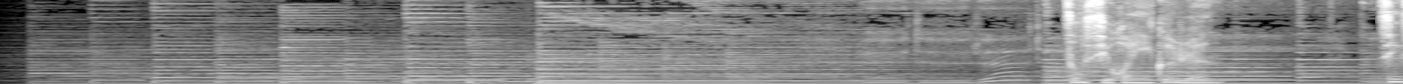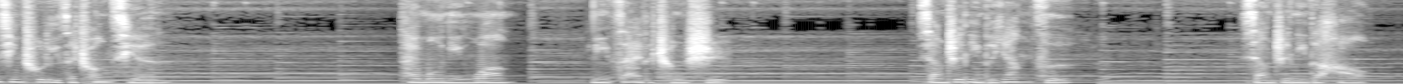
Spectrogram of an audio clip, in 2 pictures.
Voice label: 女 旁白 微电影女声旁白; 国语女声配音; 多风格录音

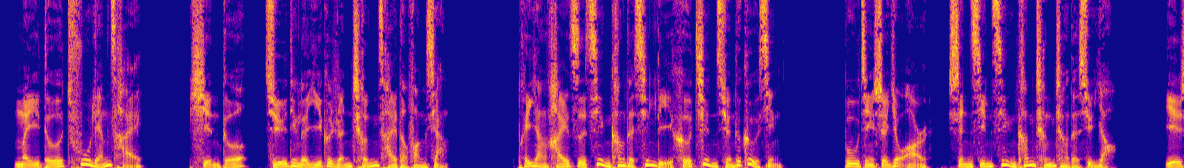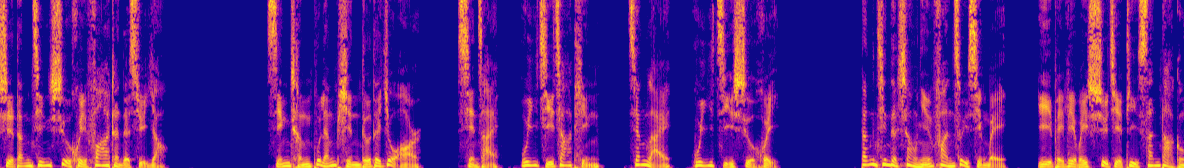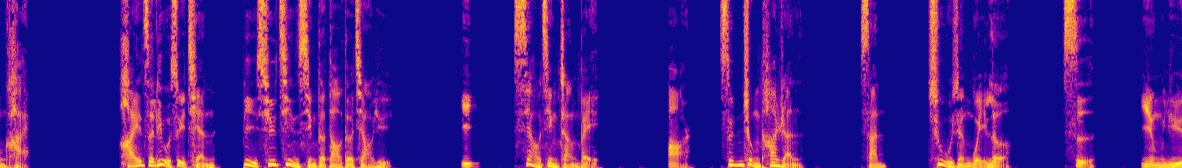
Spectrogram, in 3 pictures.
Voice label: 男 教育解说 6岁前必须进行的道德教育配音

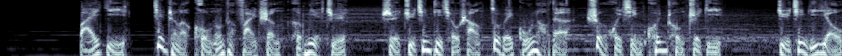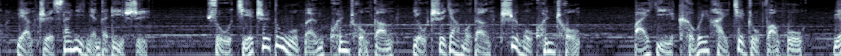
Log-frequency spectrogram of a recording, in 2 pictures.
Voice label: 男 专题 白蚁叙述介绍 亲和舒缓, 国语男声配音

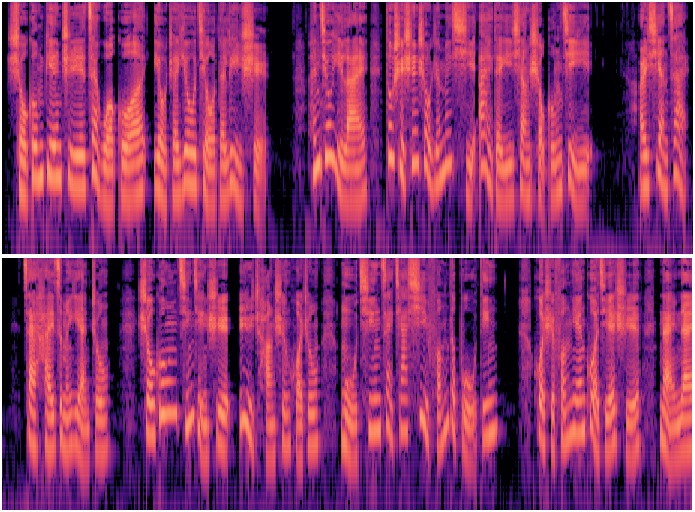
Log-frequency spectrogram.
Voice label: 女 学校 校园社团 手工编织, 配音案例

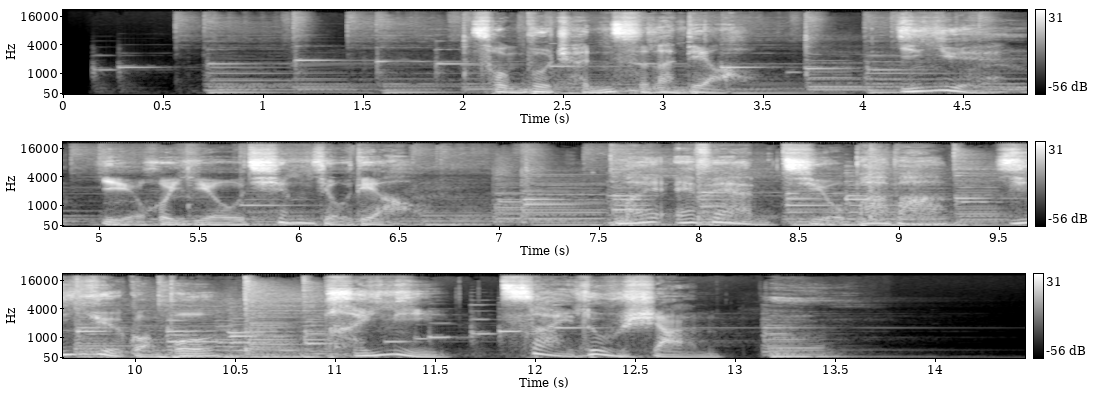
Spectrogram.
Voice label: 男 电台 时尚 磁性

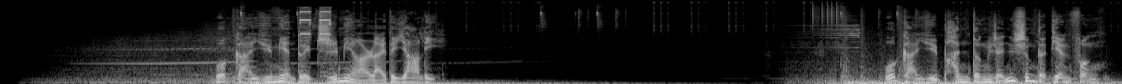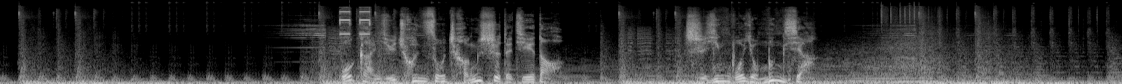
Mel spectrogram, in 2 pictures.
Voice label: 男 专题形象片 消防 深沉大气

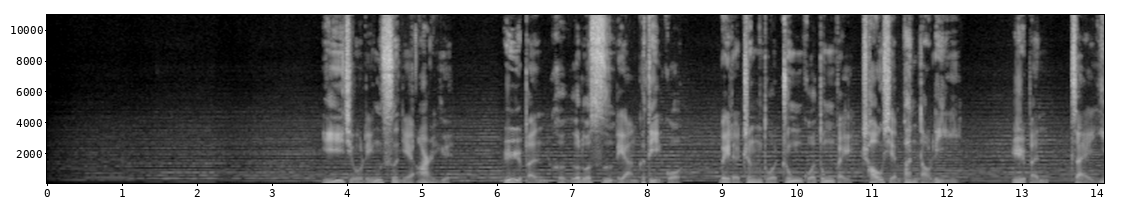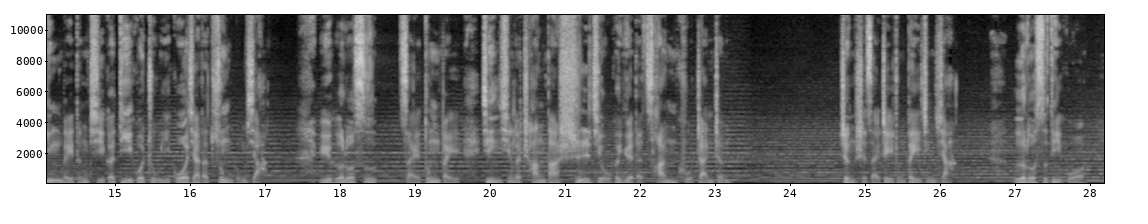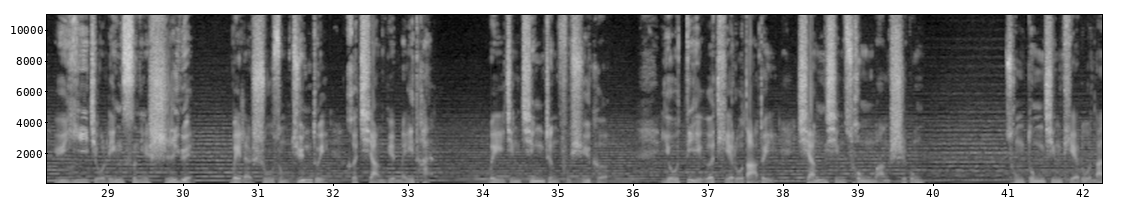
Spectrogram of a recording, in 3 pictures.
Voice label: 男 厚重历史片配音

